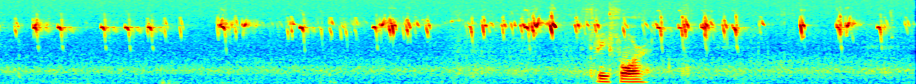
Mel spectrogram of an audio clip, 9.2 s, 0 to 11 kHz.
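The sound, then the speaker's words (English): A flock of type 5 birds calling, with many short, high chirps overlapping in a busy, steady scatter throughout; a man briefly speaks a couple of words partway through. “I think there's a type 5 bird here.”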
